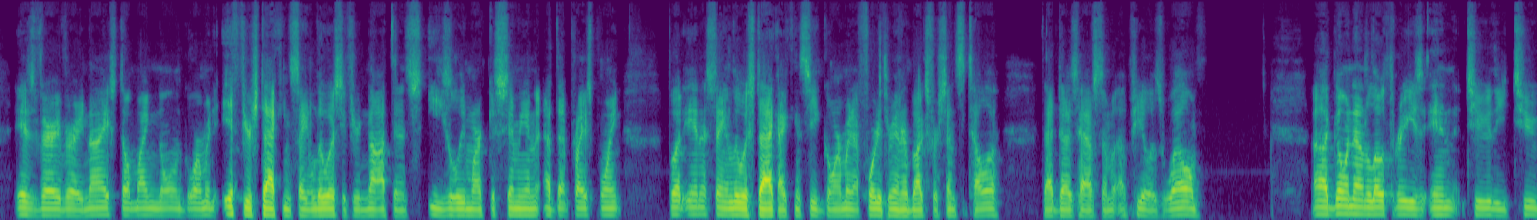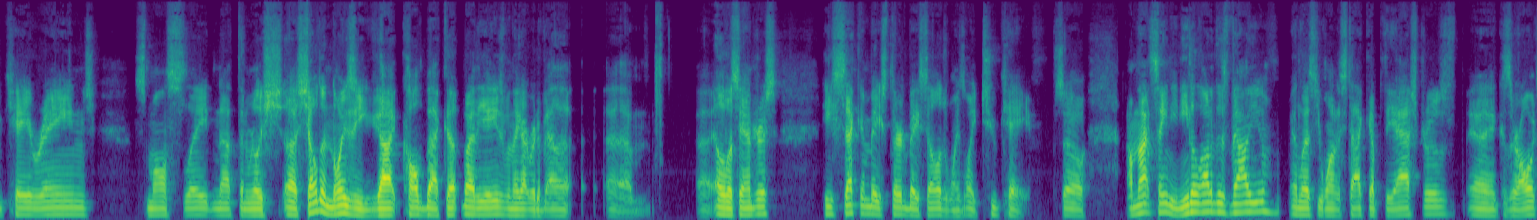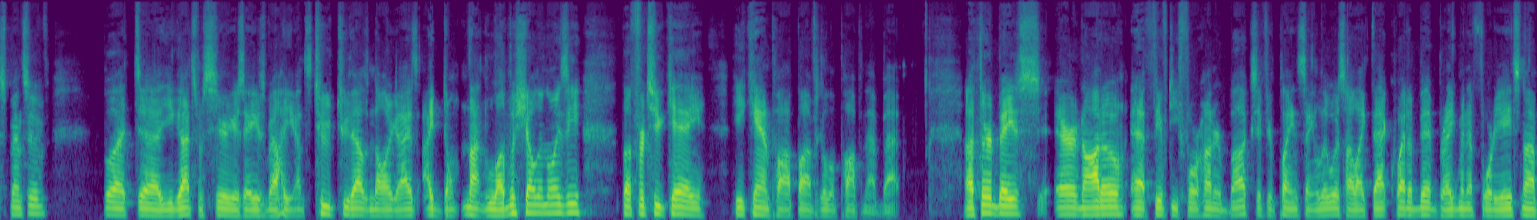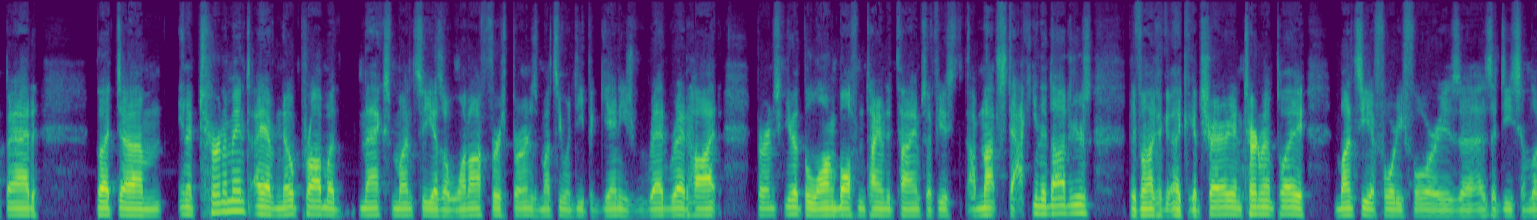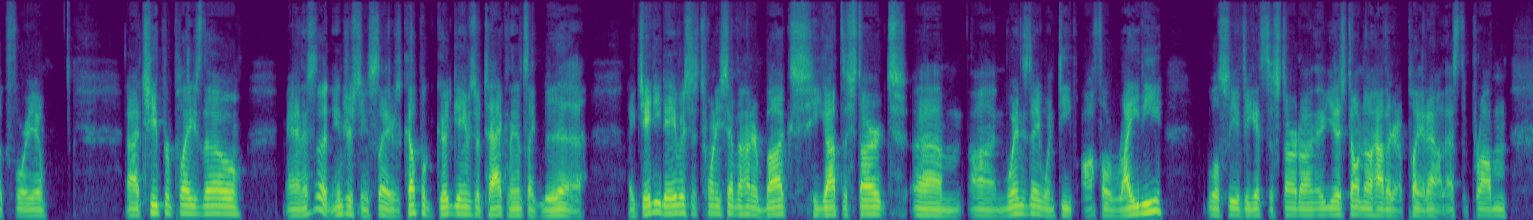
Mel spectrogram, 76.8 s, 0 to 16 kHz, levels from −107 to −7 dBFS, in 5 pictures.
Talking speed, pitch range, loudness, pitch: 235 wpm, 95-110 Hz, -26 LUFS, 105 Hz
